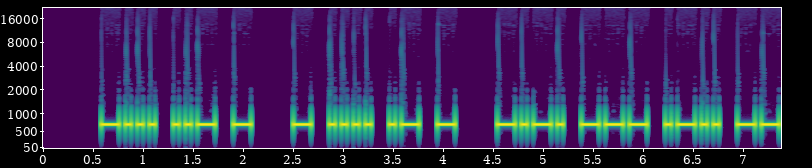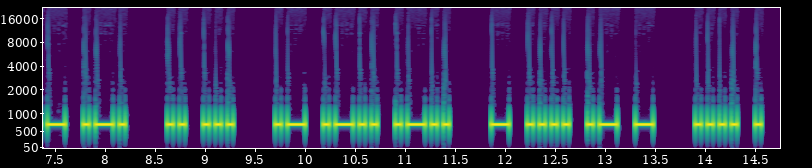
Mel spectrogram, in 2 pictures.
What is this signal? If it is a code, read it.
Morse code, heard as a keyed tone, about 21 wpm, 700 Hz. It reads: BUT THAT COLOR IS ALL THAT HE
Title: Sentences from Top 1000 Words - Review Part 2 - 20wpm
